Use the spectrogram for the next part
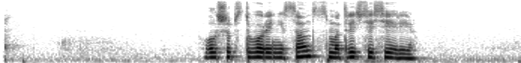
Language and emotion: Russian, neutral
